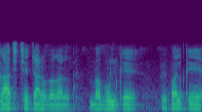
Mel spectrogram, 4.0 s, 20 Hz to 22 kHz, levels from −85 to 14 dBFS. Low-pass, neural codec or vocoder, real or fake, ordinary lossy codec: 5.4 kHz; none; real; none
